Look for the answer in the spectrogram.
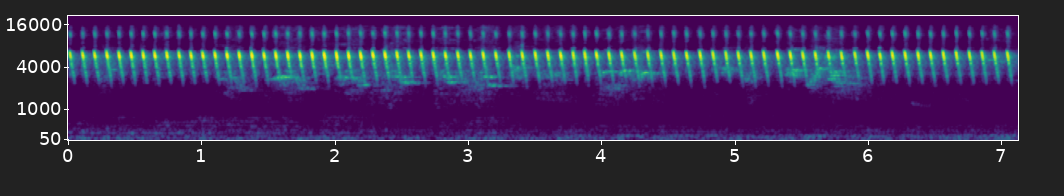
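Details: Lure recording of a bar-winged prinia singing in the 'gacor ngebren' style, meant to provoke birds into song: a sustained, rapid stream of bright, high, ticking notes repeated steadily throughout, with a faint background hiss.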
